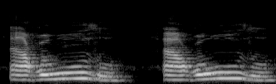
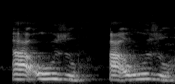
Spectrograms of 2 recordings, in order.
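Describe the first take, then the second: First: आऊज़ु with a guttural ain from the throat and a th-like dh; correct pronunciation. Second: आऊज़ु as some people wrongly read it, a light Hindi z; wrong pronunciation. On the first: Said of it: "आऊज़ु नहीं". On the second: Teacher shows the common mistake in आऊज़ु, plain z sound. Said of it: "बाज़ लोग पढ़ते हैं". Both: Shown as a demonstration.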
